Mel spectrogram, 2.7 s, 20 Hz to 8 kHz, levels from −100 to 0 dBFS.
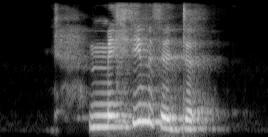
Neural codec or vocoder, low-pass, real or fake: codec, 24 kHz, 3.1 kbps, DualCodec; 7.2 kHz; fake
